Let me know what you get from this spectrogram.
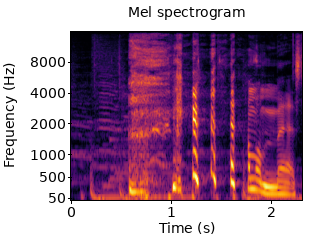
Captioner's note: laughs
